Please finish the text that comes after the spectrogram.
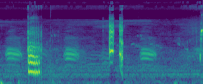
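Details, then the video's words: Black francolin (kala teetar) recorded in Sindh, Pakistan: a series of nasal, grating notes repeated roughly once a second, mixed with a few sharp, loud clicking bursts. "kala teetar"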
